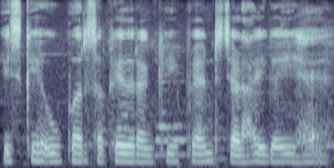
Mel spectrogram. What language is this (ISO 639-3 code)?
hin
